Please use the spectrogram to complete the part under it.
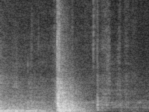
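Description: A drawer in a craft room slides open with a single loud thunk near the middle, followed by a fainter knock and a fading rustle.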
